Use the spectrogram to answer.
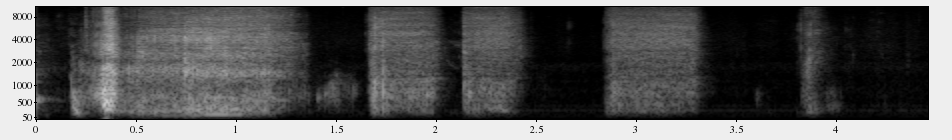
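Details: Forceful sneeze then wet, hissing blasts like nose blows into a tissue, during a common cold with swollen sinuses and worsening symptoms; some stuck sneezes were deliberately induced.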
